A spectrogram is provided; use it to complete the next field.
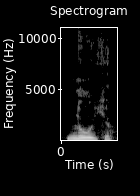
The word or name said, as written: nouille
